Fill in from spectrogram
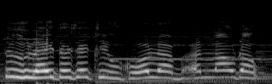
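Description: An actor playing a bumbling, flustered husband who stammers and pleads in a comedy film. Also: male voice, very high-pitched, level tone, normal speed, warm tone, lo-fi sound, soft background music. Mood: pleading. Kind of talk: comic film acting.

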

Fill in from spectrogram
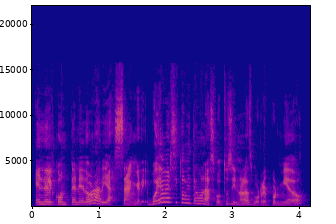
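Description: A woman's voice: on the high side, big pitch swings, quick pace. A young adult woman with a Mexican accent, telling a storytime to her vlog audience in a casual, gossipy way, full of slang and the odd swear. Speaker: vlogger.

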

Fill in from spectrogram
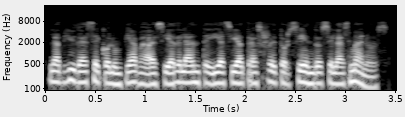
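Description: A man narrating a classic story in Spanish, in measured storytelling style, addressing the listeners as gentlemen. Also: on the high side, little pitch movement, no room sound, muffled recording. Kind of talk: scripted narration.

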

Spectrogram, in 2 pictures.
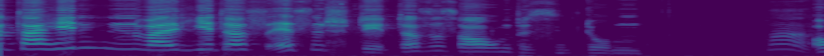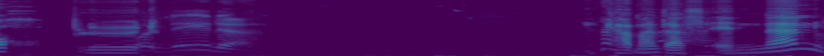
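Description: Bright, lively woman gaming. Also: mid-range voice, no room sound. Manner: chatty, coaxing, talks to her game characters like children. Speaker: let's play gamer. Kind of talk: casual gameplay commentary.

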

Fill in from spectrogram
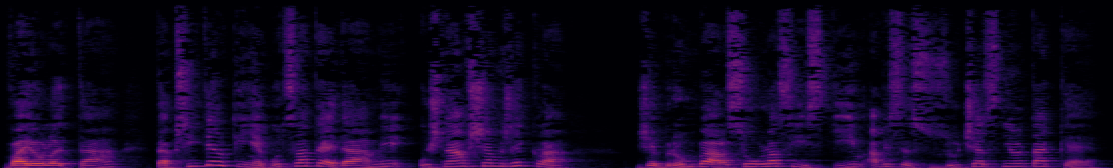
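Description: A woman's voice: fairly high pitch, lively intonation, darkish tone, pitched above the performer's own voice, natural voice. A woman voicing a sulky, sarcastic teenage boy wizard in a storybook reading, with a forced, mocking tone.

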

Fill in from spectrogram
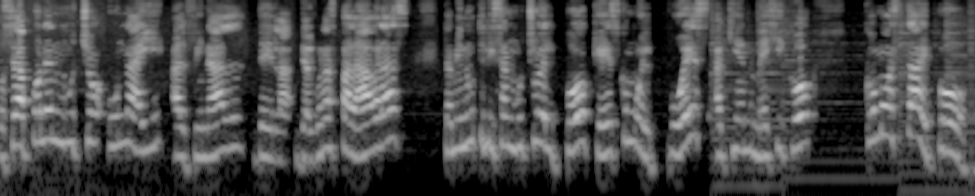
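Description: A Mexican woman chats through her topic for her viewers, with a Mexican accent and casual fillers. Her voice sits slightly high, with soft music playing underneath. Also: moderate pace, lo-fi sound. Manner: chatty, thinking aloud with fillers. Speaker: video host. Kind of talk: casual explanatory commentary.

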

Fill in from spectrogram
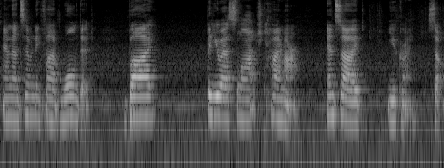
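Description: A woman hosting her own channel, talking through news commentary on her own, pausing often with fillers and correcting herself as she goes. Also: on the high side, fairly bright tone. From United States. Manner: slow, halting, with many "uh" fillers and self-corrections. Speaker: channel host.

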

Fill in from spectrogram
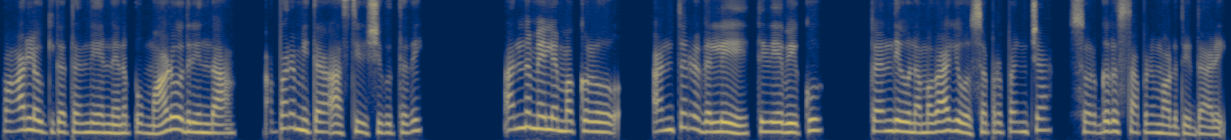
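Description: A woman reading a devotional spiritual discourse aloud in a slow, measured recitation with emphatic pauses. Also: mid-range voice, clean tone, no room sound, clean studio sound. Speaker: murli reader.

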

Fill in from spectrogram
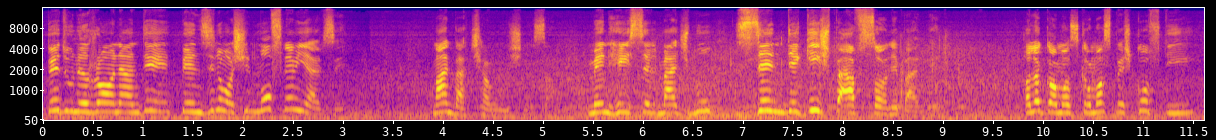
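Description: In a Persian TV comedy, an actress with a high, animated voice lectures as a fussing, protective aunt and mother full of folksy sayings. Background noise can be heard in the clip.

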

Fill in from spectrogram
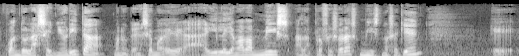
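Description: A man from Spain with a Spain Spanish accent, hosting a podcast and telling personal stories from memory in a relaxed, conversational way, often correcting himself as he goes. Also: fairly high pitch, moderate pace, slightly rough. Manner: reminiscing, conversational, with self-corrections. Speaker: podcast host. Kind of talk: personal storytelling monologue.

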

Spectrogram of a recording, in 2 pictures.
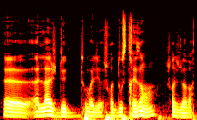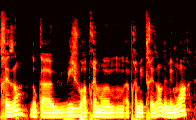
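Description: Low, mellow-voiced man preaching casually. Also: fairly even intonation, normal speed, few pauses. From France. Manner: conversational, repeats words and restarts often. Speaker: Bible study leader. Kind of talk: informal preaching and testimony.

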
